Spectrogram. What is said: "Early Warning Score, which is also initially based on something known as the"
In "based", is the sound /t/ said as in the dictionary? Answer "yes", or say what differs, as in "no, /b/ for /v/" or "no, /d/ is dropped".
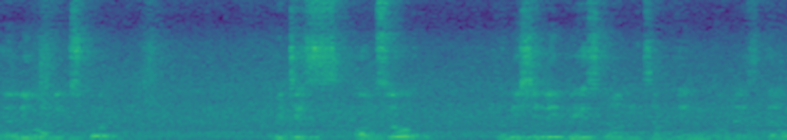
yes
